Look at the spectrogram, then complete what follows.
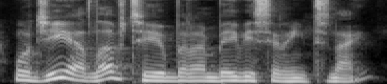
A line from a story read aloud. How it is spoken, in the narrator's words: Kimberly just laughs and says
